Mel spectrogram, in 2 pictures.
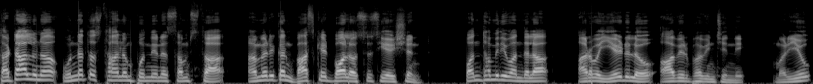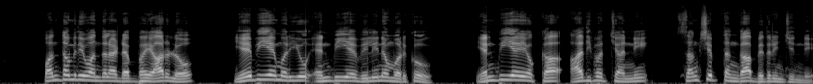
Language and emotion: Telugu, neutral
